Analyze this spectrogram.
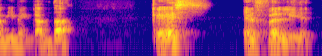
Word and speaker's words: Elfen Lied: Pues a mí me encanta, que es Elfen Lied, o Elfen Lied, como se pronuncia realmente.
